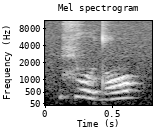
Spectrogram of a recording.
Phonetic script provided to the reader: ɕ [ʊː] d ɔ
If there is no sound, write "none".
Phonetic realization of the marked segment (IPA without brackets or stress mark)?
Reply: ʊː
